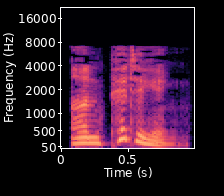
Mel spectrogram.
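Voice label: "unpitying", British English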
